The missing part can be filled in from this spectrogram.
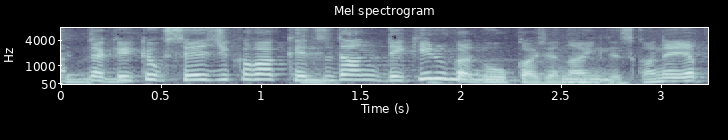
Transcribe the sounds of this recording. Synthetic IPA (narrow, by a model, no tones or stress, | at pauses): dake̞kʲːo̞kɯ̟̥se̞ːʑikaɡake̞t͡sɨd̪ãnd̪e̞kʲiɾɯ̟kad̪o̞ːkaʑanaĩnd̪e̞sɨ̥kanejapː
